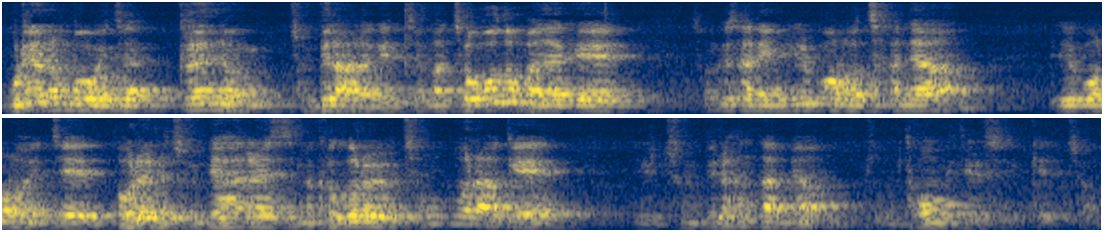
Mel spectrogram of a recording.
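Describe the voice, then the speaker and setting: A man giving an informal orientation lecture to church youth before a mission trip, chatty and quick to laugh. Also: medium pitch. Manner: chatty, laughs often, leans on fillers while explaining. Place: church meeting room or hall. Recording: echoey hall from far off, faint room noise.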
